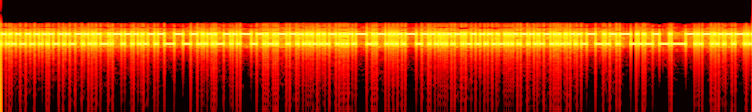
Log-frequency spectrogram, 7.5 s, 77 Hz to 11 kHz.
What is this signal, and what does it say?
RTTY, about 45.45 baud. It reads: WILL BE AMONG THE FASTEST SHIPS AFLOAT.
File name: fsk850 / battleshipnj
